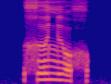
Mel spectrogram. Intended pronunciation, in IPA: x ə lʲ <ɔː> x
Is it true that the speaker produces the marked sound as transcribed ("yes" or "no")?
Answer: no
